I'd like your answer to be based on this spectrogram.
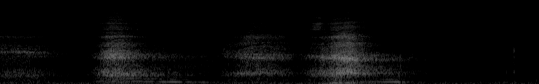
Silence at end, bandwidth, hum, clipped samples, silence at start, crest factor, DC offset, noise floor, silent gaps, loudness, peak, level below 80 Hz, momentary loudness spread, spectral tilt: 0.15 s; 16.5 kHz; none; under 0.1%; 0 s; 22 dB; under 0.1%; -71 dBFS; none; -45 LUFS; -26 dBFS; -68 dBFS; 23 LU; -2 dB/octave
